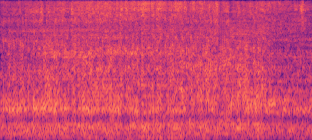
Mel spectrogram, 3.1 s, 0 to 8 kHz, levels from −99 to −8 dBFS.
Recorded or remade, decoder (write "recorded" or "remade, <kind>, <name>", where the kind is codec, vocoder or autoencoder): remade, vocoder, HiFi-GAN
